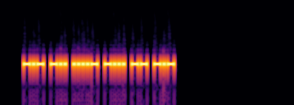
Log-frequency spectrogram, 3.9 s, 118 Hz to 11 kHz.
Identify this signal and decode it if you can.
Morse code, heard as a keyed tone, about 40 wpm, 700 Hz. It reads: KD4BMK
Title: USA Call Signs - 6 Characters - Repeated 3x - 40wpm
